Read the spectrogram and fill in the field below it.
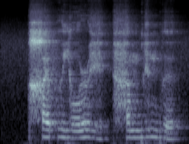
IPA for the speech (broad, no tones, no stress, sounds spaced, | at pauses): χ e f ɨ j o ɹ e̤ | h ɐ m b e̤ m b ɘ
